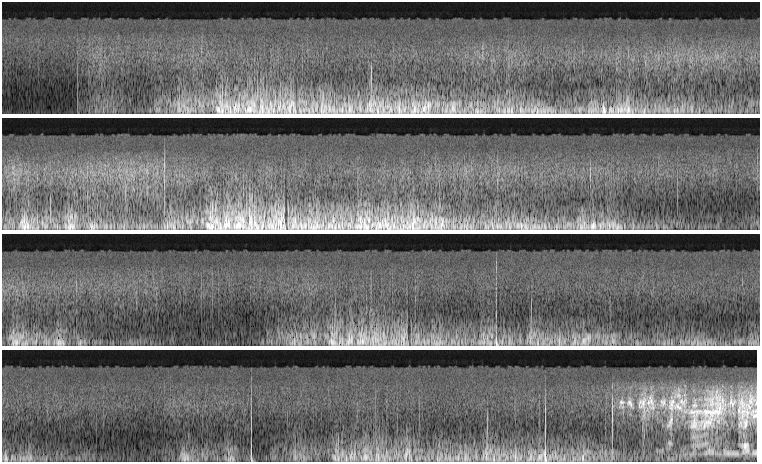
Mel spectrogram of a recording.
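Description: Storm sound effect: rumbling surges of wind and sea, each swelling and fading again, about every eight seconds.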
